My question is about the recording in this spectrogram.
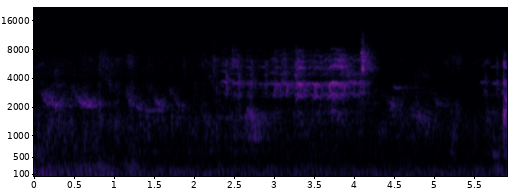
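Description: Birds chirping: a run of short falling chirps, then a denser, high twittering about two to four seconds in.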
